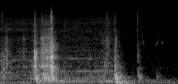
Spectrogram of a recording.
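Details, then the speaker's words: 2006 Nissan Frontier driver-door power window: short rasping grinds as the motor runs, with the regulator cable rubbing its spool and trying to jump the track again after reassembly; the motor needs replacing. "you can hear that cable you can hear that cable is trying to jump back off the track again it ain't it ain't jumped off yet but i can hear it hear that paper rubbing"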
